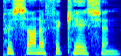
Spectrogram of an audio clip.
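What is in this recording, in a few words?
"personification", British English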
